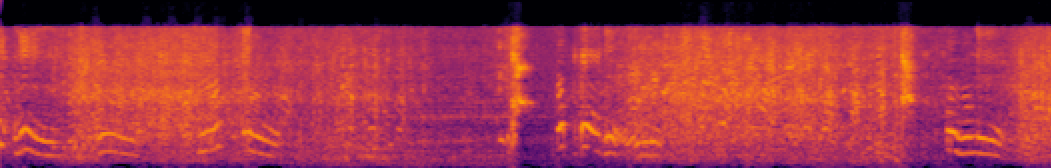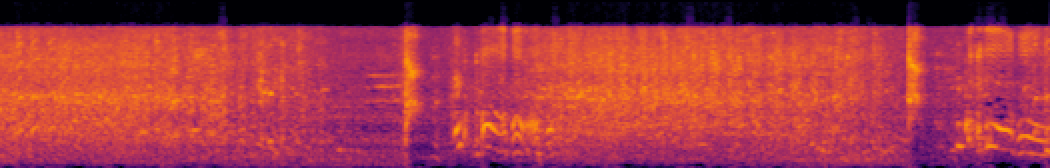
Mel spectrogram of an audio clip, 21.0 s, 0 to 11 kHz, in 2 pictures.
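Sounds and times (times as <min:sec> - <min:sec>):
baby laughing: 0:00.0 - 0:03.0, 0:05.0 - 0:06.8, 0:08.9 - 0:10.2, 0:14.5 - 0:16.2, 0:19.6 - 0:21.0.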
